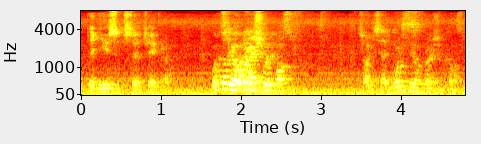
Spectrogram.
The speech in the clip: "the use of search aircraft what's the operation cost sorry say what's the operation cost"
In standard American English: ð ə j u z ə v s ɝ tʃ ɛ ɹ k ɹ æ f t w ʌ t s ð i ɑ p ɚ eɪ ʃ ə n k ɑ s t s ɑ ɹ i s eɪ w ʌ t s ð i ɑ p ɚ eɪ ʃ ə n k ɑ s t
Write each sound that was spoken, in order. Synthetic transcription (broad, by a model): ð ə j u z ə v s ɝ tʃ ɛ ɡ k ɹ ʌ w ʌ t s ð i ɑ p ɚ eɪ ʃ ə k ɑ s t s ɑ i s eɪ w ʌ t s ð i ɑ p ɚ eɪ ʃ ə n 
